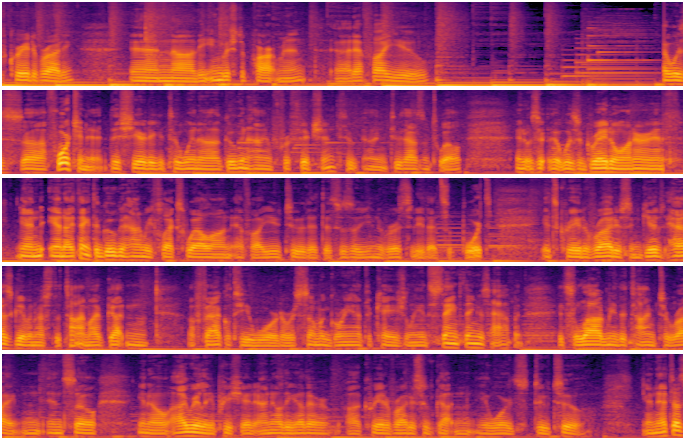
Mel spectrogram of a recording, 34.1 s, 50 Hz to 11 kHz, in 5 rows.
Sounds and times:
Speech: 0.0 - 4.3, 6.6 - 34.0
Music: 0.0 - 34.0.

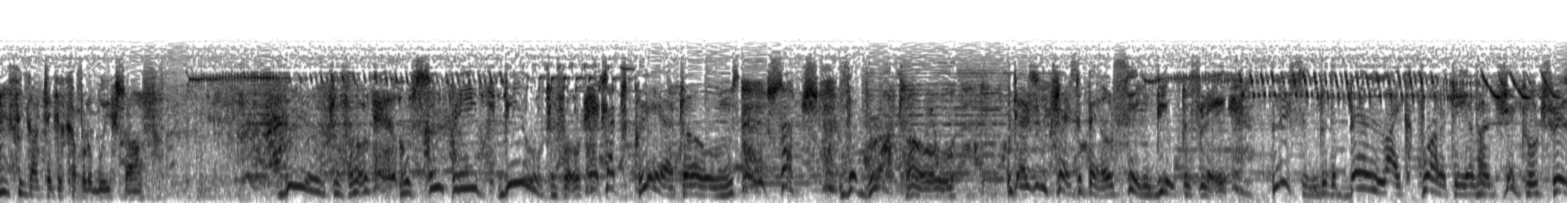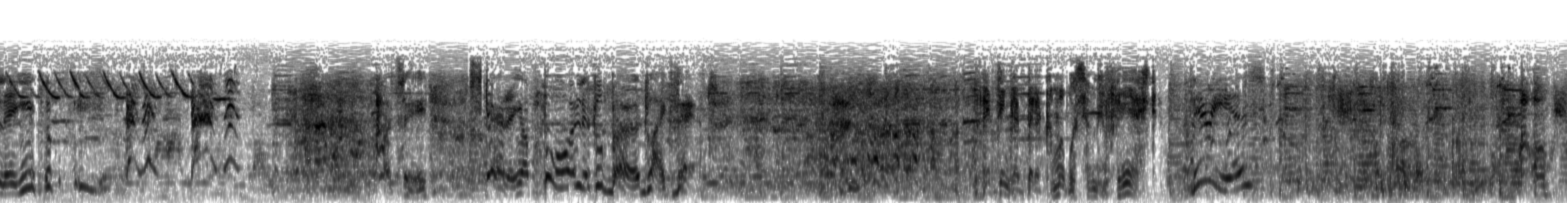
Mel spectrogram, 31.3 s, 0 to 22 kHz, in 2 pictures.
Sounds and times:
Speech: 0.0 - 1.6, 2.8 - 16.4.

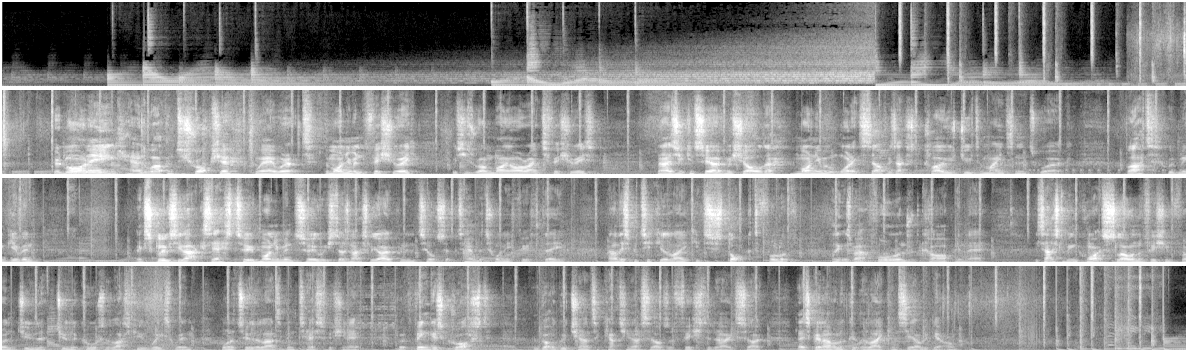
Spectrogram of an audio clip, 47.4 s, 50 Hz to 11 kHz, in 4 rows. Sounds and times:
Music: 0.0 - 47.3
Speech: 12.4 - 22.5, 23.1 - 24.1, 25.0 - 45.2.

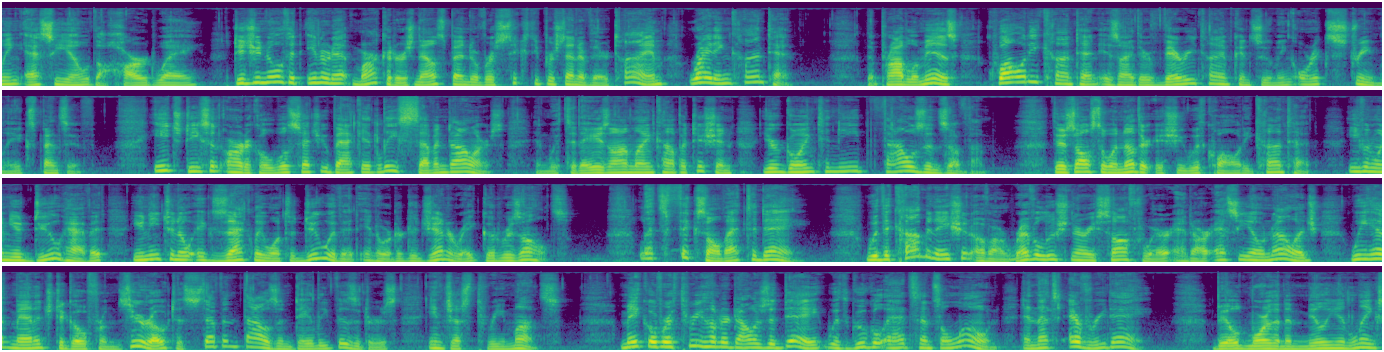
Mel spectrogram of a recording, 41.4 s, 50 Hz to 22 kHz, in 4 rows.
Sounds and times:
Speech: 0.0 - 41.4.

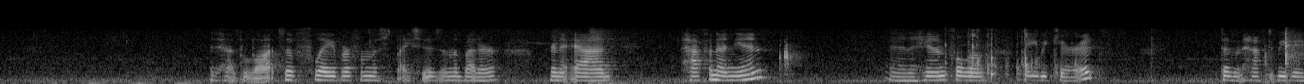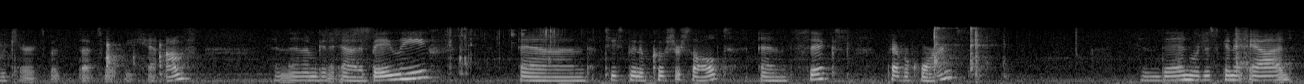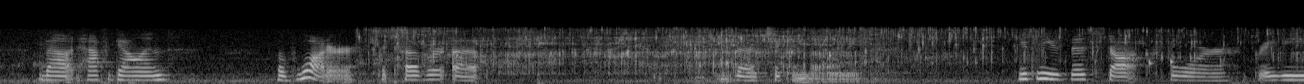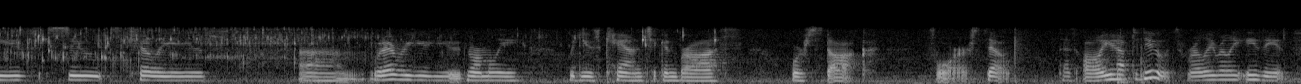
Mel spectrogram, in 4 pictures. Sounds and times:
Speech: 2.1 - 6.2, 8.9 - 11.0, 15.8 - 17.4, 18.3 - 22.6, 24.4 - 27.8, 28.9 - 30.9, 33.4 - 34.7, 42.1 - 46.4, 47.1 - 52.0.

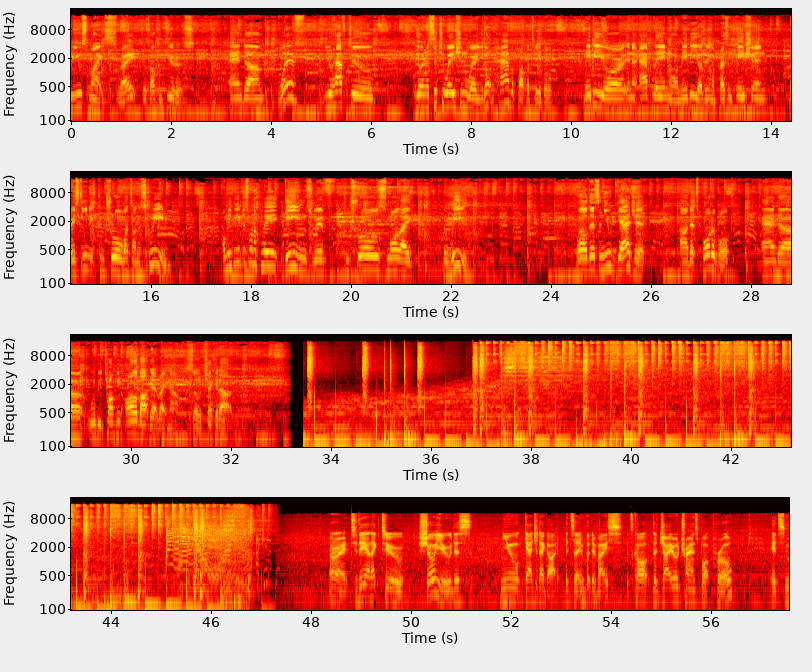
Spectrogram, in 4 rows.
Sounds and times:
Speech: 0.0 - 2.5, 3.2 - 6.1, 6.9 - 9.7, 10.3 - 16.5, 17.4 - 22.5, 24.5 - 32.1, 48.4 - 56.5, 57.2 - 57.5
Music: 0.0 - 47.4.

